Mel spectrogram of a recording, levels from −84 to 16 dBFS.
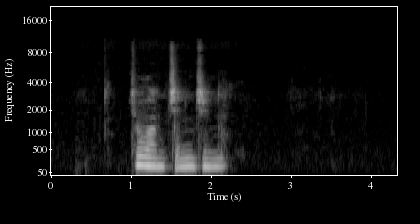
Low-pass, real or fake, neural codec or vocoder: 10.8 kHz; real; none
